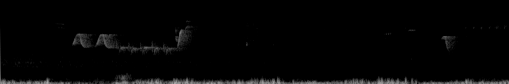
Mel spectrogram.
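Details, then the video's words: Birds singing outdoors while plants are watered: a few clear whistled phrases, some falling and sliding, with short high chirps, over steady low rumbling and splashing noise from the watering. "Watering the plants while the birds singing"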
